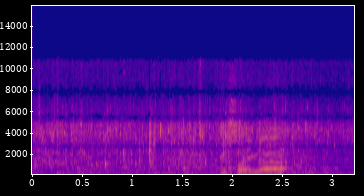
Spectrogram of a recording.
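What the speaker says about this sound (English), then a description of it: "get this in cold water in case, get it all rinsed off right in this area" Raw raccoon meat rinsed under running cold water from a faucet at a sink, a steady trickle and splash going on under a man's brief remark.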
